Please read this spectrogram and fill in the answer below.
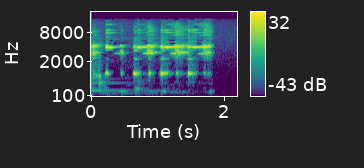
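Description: Short electronic sound effect: held chime notes ringing out, then rapid beeping at about six beeps a second over a high steady tone, cutting off suddenly near the end.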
